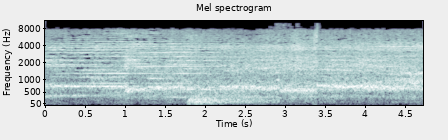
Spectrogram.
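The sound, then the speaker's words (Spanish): Stadium crowd chanting at El Molinón after Sporting's 2-0 win over Villarreal: a dense, steady roar of many voices singing together, loud and unbroken for the whole stretch. “Sporting es de primera. El Sporting es de primera, lo cantaba el público, lo cantaban nuestros compañeros en el estadio.”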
